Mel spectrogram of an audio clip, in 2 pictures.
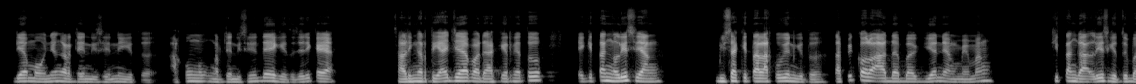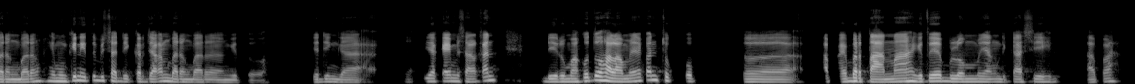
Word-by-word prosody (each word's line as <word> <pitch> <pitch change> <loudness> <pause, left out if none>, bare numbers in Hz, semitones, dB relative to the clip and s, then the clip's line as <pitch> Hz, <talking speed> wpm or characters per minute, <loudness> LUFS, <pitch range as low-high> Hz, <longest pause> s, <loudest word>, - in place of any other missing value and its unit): dia 145 +1 +3
maunya 135 +1 -2
ngerjain 125 -2 -1
disini 120 0 -6
gitu, 100 -1 -14 0.2
aku 115 +8 -13 0.3
ngerjain 120 +1 -4
disini 135 +5 -6
deh 160 -1 +4
gitu, 115 -2 -6
jadi 125 +5 -3
kayak 140 -4 +4 0.6
saling 130 +3 +2
ngerti 140 -1 +2
aja 160 +2 +6
pada 135 -3 +2
akhirnya 145 +1 -2
tuh 185 +1 0 0.3
ya 140 - -4
kita 155 +5 +1
ngelis 170 +2 +4
yang 135 0 +4 0.6
bisa 145 +2 +4
kita 150 -1 +3
lakuin 145 0 +3
gitu. 115 -1 -6
Tapi 135 +11 -4
kalau 185 -4 +4
ada 140 -1 +4
bagian 135 +3 -2
yang 125 -4 -2
memang 145 +8 -5 0.6
kita 165 -2 -2
gak 130 -3 +3
lis 155 - +4
gitu 140 +1 -1
bareng-bareng, 120 +4 -2
ya 150 - -2
mungkin 145 +6 +1
itu 180 +2 -1
bisa 175 -2 -3
dikerjakan 135 +2 -2
bareng-bareng 115 -3 -4
gitu, 95 -2 -15 0.5
jadi 115 +3 -7
enggak 110 -4 -6 0.6
ya 140 0 -1
kayak 150 0 +5
misalkan 170 +10 0 0.5
di 130 0 -1
rumahku 130 +4 0
tuh 195 - +5
halamannya 145 -2 +5
kan 205 0 +1
cukup, 160 -6 -7 0.5
eee, 115 -2 -3 0.3
apa 130 - -7
ya, 130 - 0
bertanah 135 -1 +4
gitu 140 - -2
ya, - - +5
belum 135 -2 0
yang 125 0 -2
dikasih 120 0 -5 0.3
apa, 135 +5 -9
135 Hz, 170 wpm, -24 LUFS, 120-150 Hz, 0.6 s, aja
